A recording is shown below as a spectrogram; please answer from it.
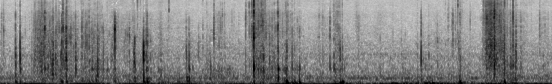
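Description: A rolled, beeswax-coated cotton food wrap with a printed pattern is held in both hands and crinkled and squeezed with the fingers. A steady stream of dry, papery crackles and crinkles runs throughout, with sharper bright snaps standing out near the two-second mark and again toward the end. Soft low handling thumps sit beneath them.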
